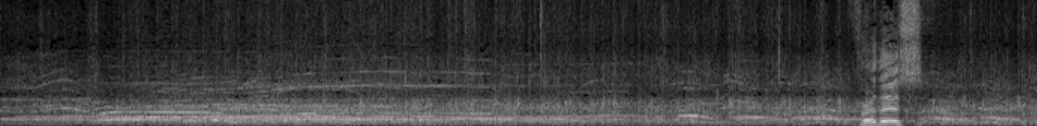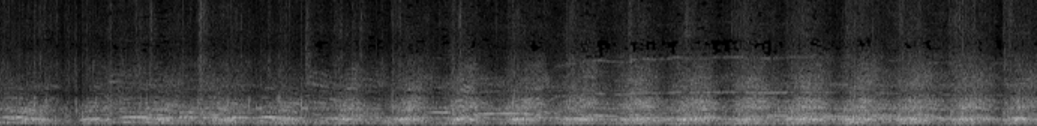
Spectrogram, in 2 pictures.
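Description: A large crowd of Mitt Romney's supporters in Boston roars, then settles into a rhythmic chant of "Mitt," repeated over and over at a steady beat, with loud cheering throughout and a brief sharp burst midway.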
